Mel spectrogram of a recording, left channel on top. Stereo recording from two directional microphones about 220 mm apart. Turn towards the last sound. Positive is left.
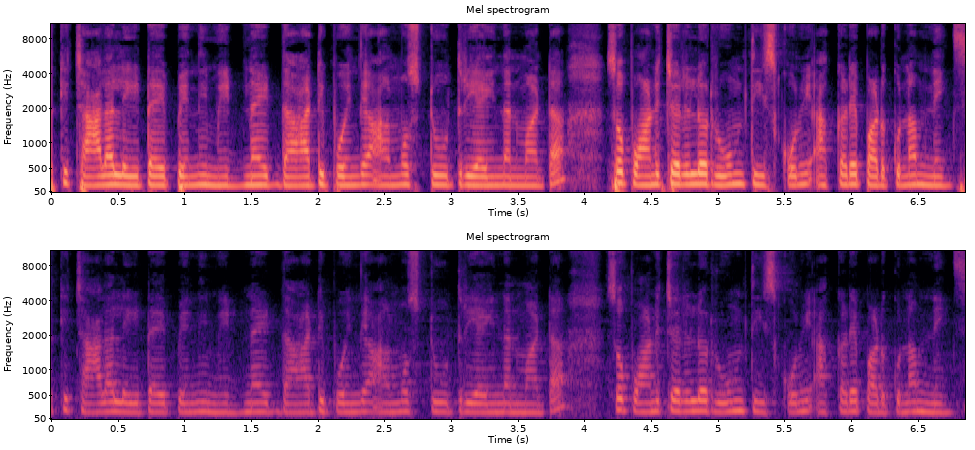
turn(degrees=35)  # may be behind; listen again after turning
